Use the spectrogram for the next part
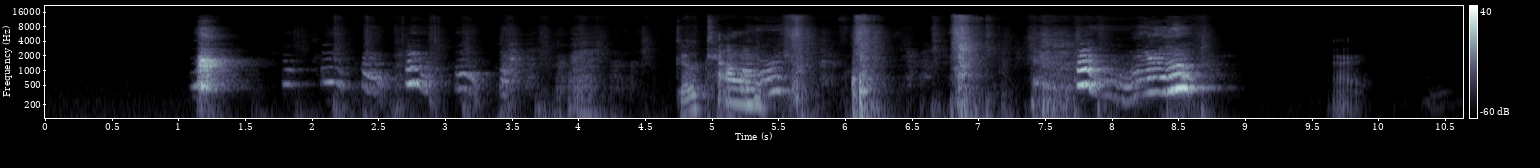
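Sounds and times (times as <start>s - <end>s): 
dog barking at somebody outside: 1.1s - 3.6s, 7.6s - 8.8s
speech: 4.8s - 5.8s.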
